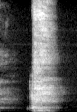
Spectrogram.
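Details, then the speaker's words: An adult man sick with a cold gives a single harsh, throaty cough while vlogging. "hello people of the vlogging nature today my vlog comes to you in three parts yeah three part sounds right um part one i am still sick which really sucks for me"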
